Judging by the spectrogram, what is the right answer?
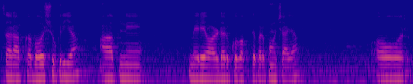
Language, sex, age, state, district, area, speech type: Urdu, male, 18-30, Delhi, South Delhi, urban, spontaneous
